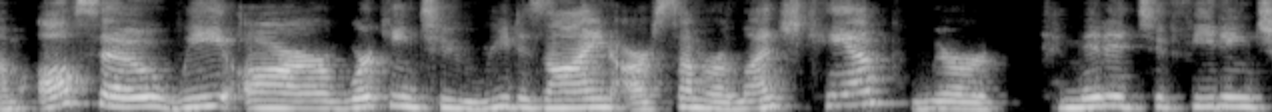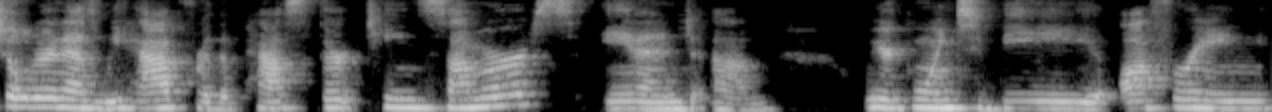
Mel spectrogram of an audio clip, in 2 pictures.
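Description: A woman's somewhat breathy, fairly slow speech with ordinary pitch variation against a quiet background. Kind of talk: interview answer. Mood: warm, earnest. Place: home room. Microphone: video call.

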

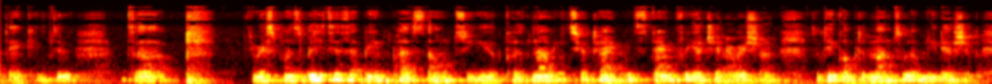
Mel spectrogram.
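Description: A woman speaks at a moderate pace in a monotone, flat delivery, with audible room echo around her. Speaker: tarot reader. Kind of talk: tarot reading monologue to viewers. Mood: calm, earnest. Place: home room. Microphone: phone near.

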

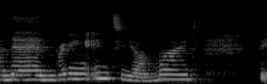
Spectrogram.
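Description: A soft-spoken woman with a warm tone and a fairly high pitch. The background is quiet. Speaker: yoga teacher. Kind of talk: gentle guided loving-kindness meditation with breath cues. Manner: slow, soothing, soft cadence with pauses between phrases; warm, informal, slightly hesitant with filler sounds. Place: home room. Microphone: lapel.

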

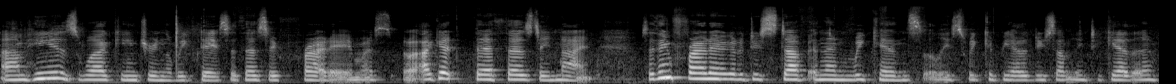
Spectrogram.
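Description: This woman has an ordinary speaking voice, pitched in the medium range, and talks at a moderate pace with fairly even intonation and hardly any pauses. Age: 30s. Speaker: planner vlogger. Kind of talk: casual craft tutorial vlog. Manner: chatty, rambling with many fillers.

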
